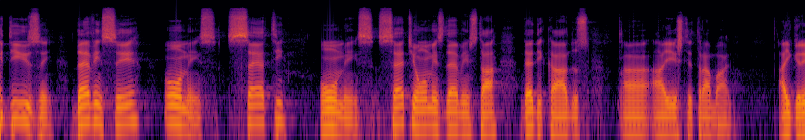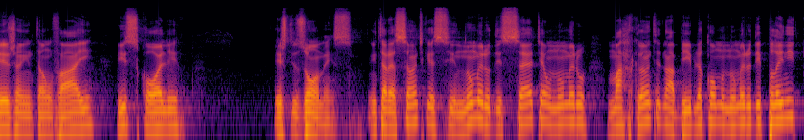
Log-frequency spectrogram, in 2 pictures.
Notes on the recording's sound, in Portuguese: Culto matinal(9h) presencial e transmitido ao vivo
